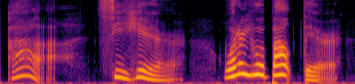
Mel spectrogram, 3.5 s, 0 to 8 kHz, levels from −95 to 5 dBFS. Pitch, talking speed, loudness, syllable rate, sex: 255 Hz, 135 wpm, -17 LUFS, 5.0 syllables/s, female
